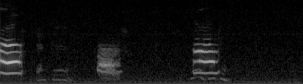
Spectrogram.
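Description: A Siamese-type cat meowing three times, about two seconds apart. The first call is the loudest and the middle one is hoarser.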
